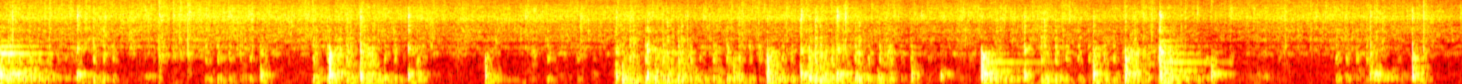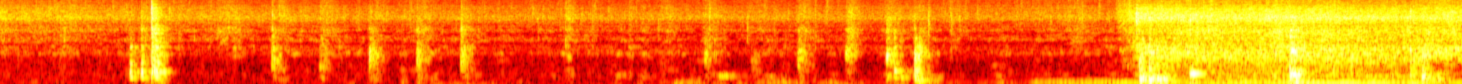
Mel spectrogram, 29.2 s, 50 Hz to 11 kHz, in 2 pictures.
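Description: Onion and garlic sizzling in oil in a nonstick wok, stirred with a wooden spatula that scrapes and taps the pan. About 26 seconds in, the sizzle suddenly grows louder as raw chicken livers go into the pan.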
